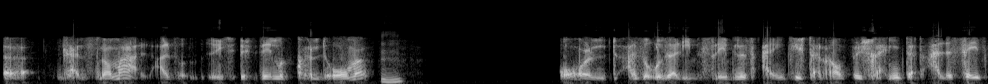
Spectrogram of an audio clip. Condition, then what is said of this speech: Throat cancer. Daher sprichst du auch so heiser, etwas wie erkältet.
